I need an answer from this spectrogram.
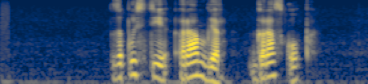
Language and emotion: Russian, neutral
